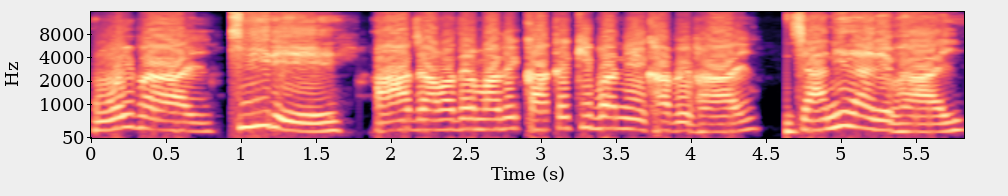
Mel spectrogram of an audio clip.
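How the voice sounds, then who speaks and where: This is a cartoonish character voice that sounds female, pitched high. It moves at a moderate pace. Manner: comic overacting.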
